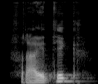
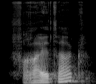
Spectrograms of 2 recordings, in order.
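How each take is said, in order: First: It is said with Sathmar Swabian dialect pronunciation. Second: It is said with Standard German pronunciation. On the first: "dann anschließend im Sattmar-Schwäbischen" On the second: "zuerst im Hochdeutschen"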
